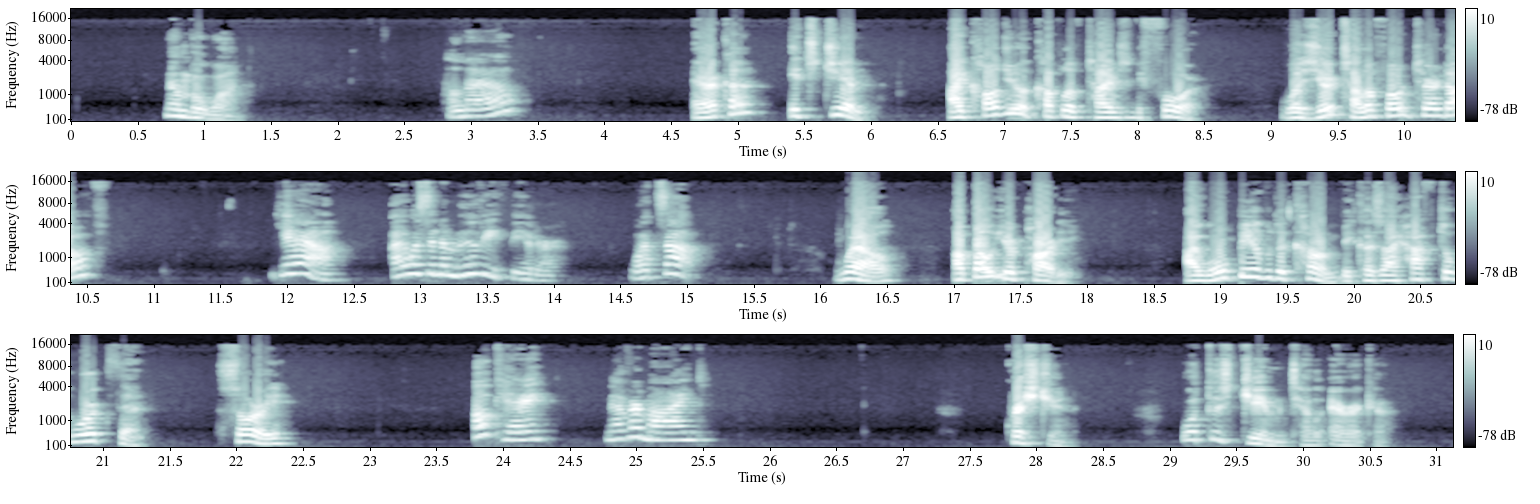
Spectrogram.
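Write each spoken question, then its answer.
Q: What does Jim tell Erica?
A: He can't come to her party because he has to work.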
